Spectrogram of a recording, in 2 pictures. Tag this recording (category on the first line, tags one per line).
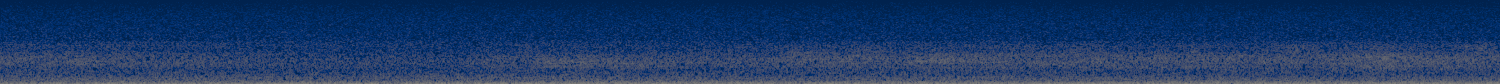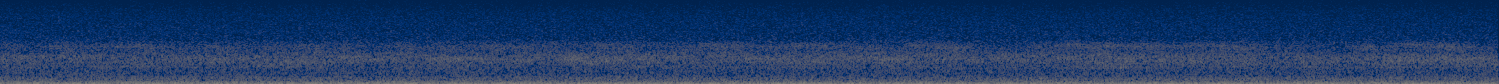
Soundscapes > Nature
meadow
alice-holt-forest
soundscape
phenological-recording
raspberry-pi
natural-soundscape
field-recording
nature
